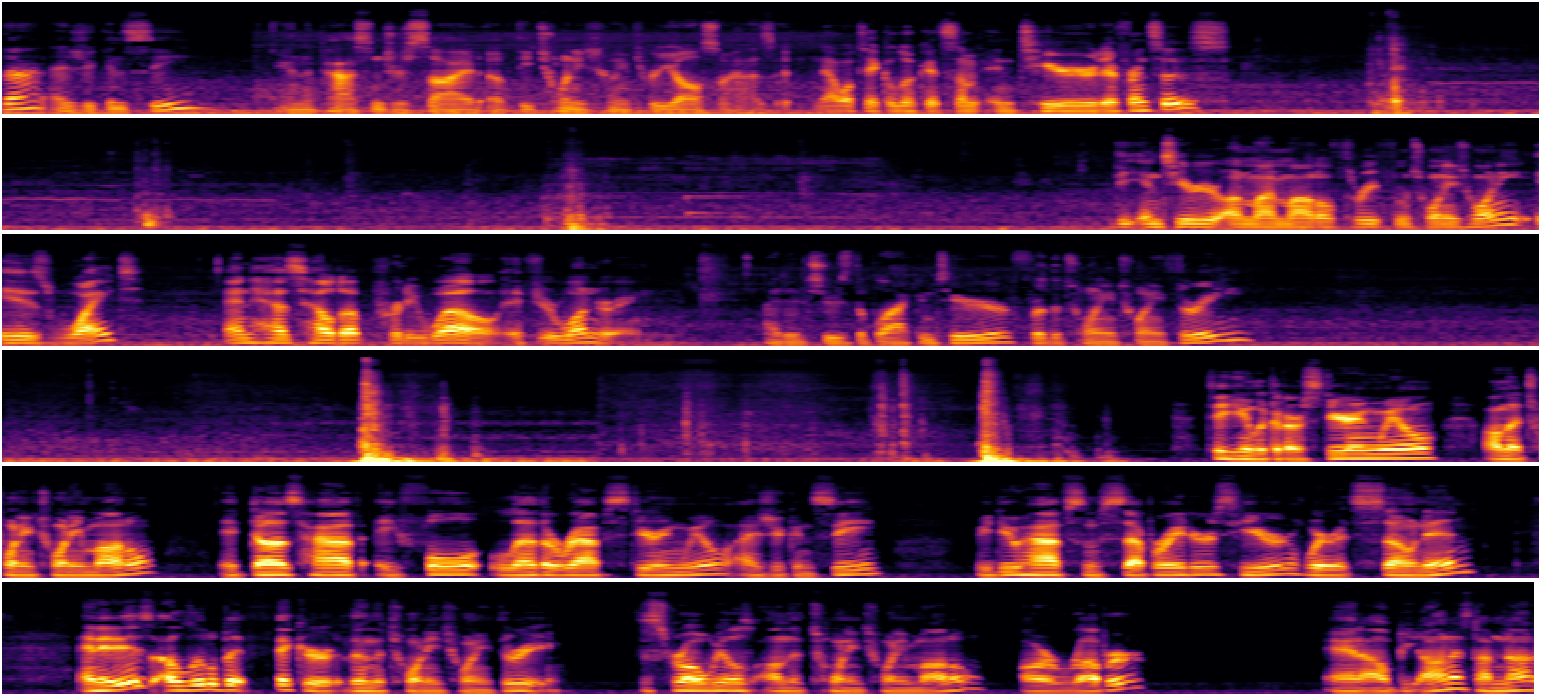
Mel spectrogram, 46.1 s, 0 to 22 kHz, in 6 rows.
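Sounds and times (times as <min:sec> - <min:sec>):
power window motor whine: 0:07.0 - 0:11.9
thump: 0:24.8 - 0:25.5
car door shutting thud: 0:24.8 - 0:25.6, 0:27.4 - 0:28.7.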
